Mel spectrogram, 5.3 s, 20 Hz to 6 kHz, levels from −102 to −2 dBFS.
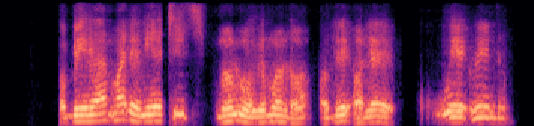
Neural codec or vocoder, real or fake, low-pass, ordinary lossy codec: codec, 16 kHz, 1 kbps, FreqCodec, smaller model; fake; 5.4 kHz; AAC, 32 kbps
